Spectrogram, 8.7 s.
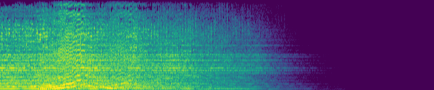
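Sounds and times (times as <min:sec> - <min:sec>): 
haunted saxophone: 0:00.1 - 0:05.1.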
